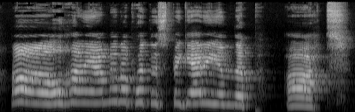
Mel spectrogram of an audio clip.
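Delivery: high, loud mock chatty voice; mock talking voice. Shown as a demonstration. Teacher mocking how people talk, hammed-up high voice. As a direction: ham up a sing-song everyday chat. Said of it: "That's not how I talk".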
